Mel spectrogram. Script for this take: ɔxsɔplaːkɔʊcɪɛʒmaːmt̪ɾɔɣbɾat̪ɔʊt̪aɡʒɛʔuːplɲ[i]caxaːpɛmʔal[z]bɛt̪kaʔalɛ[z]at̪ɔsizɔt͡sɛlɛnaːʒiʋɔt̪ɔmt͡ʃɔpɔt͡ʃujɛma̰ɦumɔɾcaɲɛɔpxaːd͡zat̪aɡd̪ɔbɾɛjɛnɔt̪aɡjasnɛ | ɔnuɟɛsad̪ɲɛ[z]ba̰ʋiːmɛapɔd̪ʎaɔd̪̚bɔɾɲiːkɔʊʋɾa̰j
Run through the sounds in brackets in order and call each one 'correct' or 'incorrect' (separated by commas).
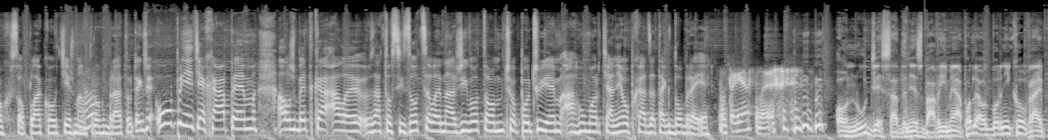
incorrect, incorrect, correct, correct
